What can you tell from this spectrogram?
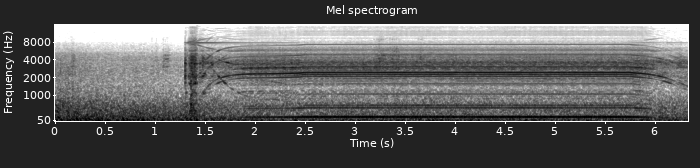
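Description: The ParkZone Radian's electric motor spinning up on the throttle with no propeller on its shaft, a clean steady high whine held for about four seconds, then falling in pitch as it winds down near the end. A click comes just before it starts, and wind rushes over the microphone before it.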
